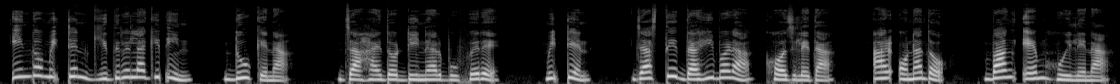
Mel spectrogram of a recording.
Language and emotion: Santali, sad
